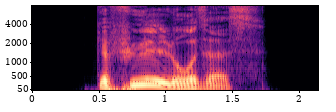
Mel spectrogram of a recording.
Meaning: strong/mixed nominative/accusative neuter singular of gefühllos
- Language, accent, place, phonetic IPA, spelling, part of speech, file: German, Germany, Berlin, [ɡəˈfyːlˌloːzəs], gefühlloses, adjective, De-gefühlloses.ogg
